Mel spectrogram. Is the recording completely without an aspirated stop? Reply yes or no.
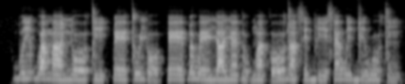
yes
